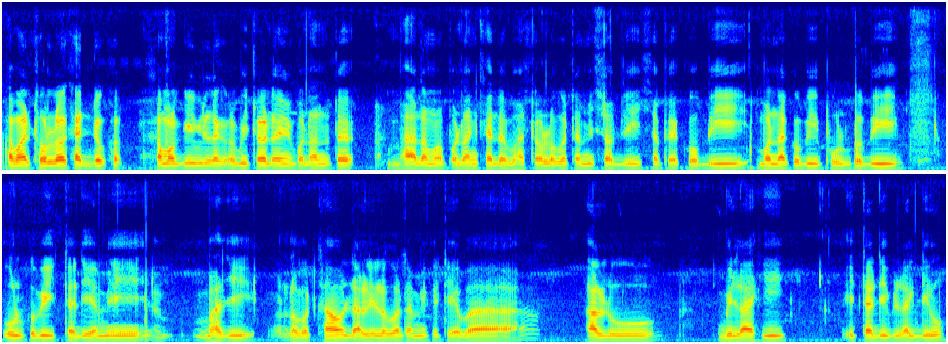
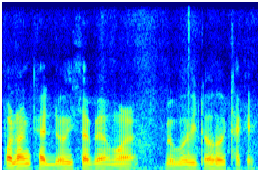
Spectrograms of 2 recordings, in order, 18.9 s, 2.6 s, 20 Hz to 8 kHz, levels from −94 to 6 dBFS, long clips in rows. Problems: none marked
